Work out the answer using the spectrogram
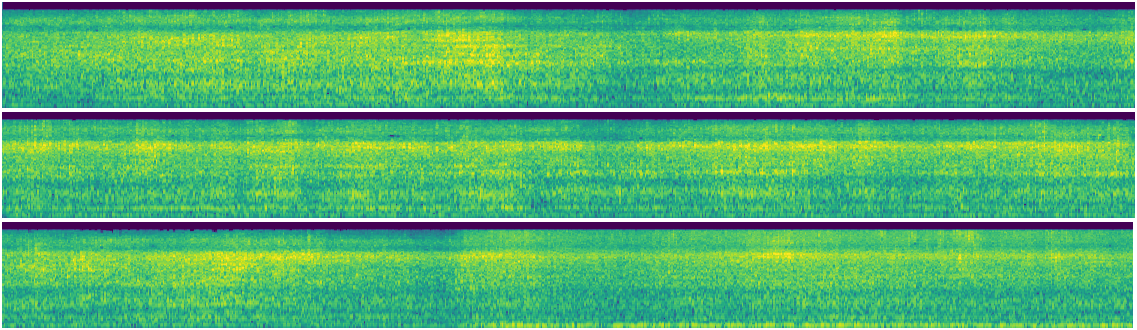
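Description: Several bone-stock demolition derby cars running and revving together in the arena. The deep engine rumble grows louder about three-quarters of the way through.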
